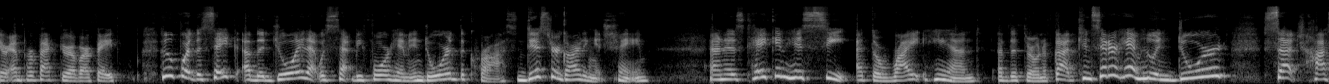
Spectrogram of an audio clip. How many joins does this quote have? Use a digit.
0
